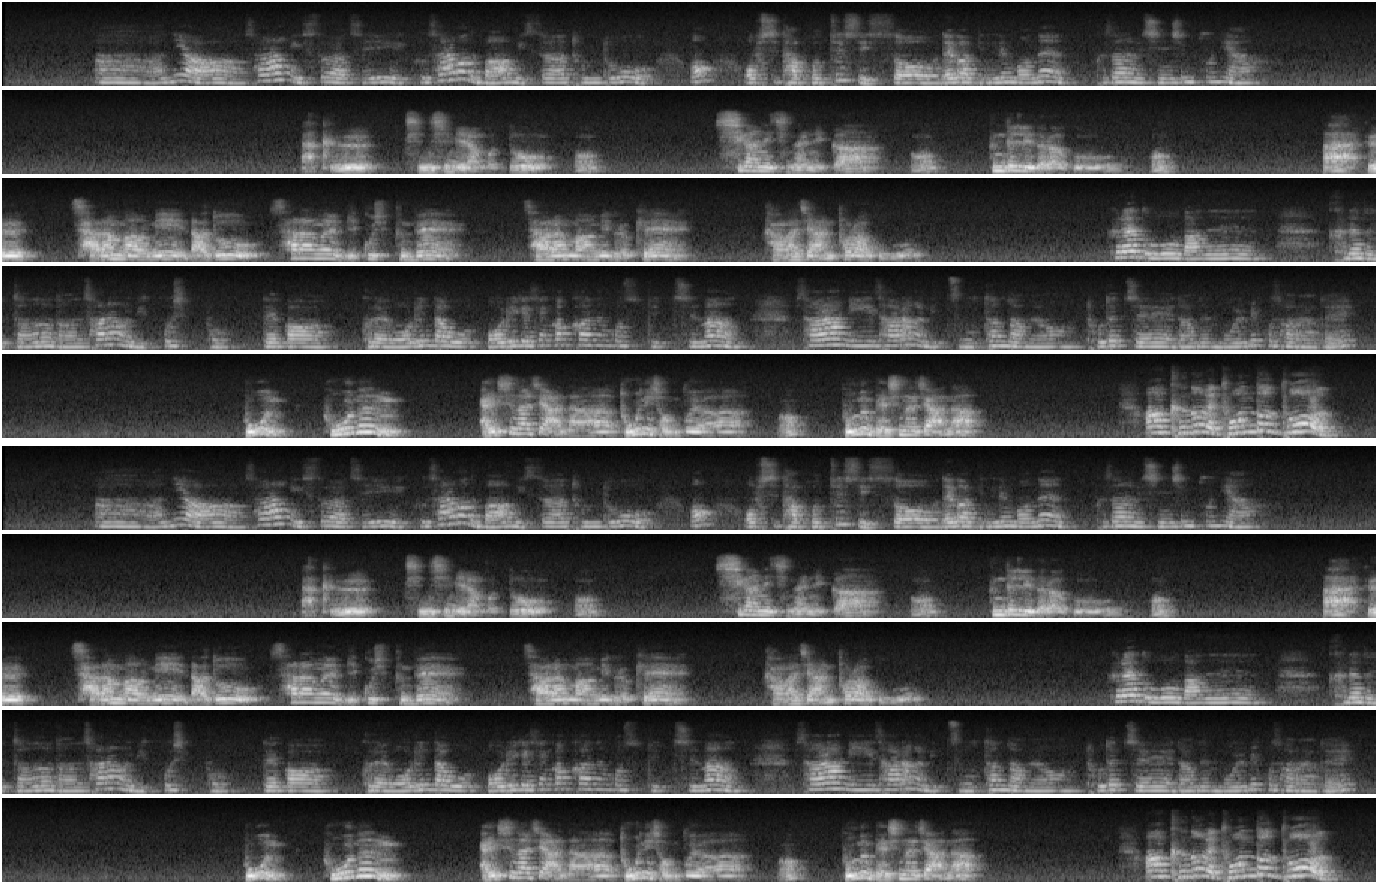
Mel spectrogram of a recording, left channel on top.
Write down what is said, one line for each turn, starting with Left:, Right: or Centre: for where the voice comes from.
Right: 아, 아니야. 사랑이 있어야지. 그 사랑하는 마음이 있어야 돈도, 어? 없이 다 버틸 수 있어. 내가 믿는 거는 그 사람이 진심뿐이야.
Centre: 야, 그 진심이란 것도 어? 시간이 지나니까 어? 흔들리더라고. 어? 아, 그 사람 마음이 나도 사랑을 믿고 싶은데 사람 마음이 그렇게 강하지 않더라고.
Right: 그래도 나는, 그래도 있잖아. 나는 사랑을 믿고 싶어. 내가, 그래, 어린다고 어리게 생각하는 걸 수도 있지만, 사람이 사랑을 믿지 못한다면 도대체 나는 뭘 믿고 살아야 돼?
Centre: 돈, 돈은 배신하지 않아. 돈이 전부야. 어? 돈은 배신하지 않아.
Right: 아, 그놈의 돈, 돈, 돈!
